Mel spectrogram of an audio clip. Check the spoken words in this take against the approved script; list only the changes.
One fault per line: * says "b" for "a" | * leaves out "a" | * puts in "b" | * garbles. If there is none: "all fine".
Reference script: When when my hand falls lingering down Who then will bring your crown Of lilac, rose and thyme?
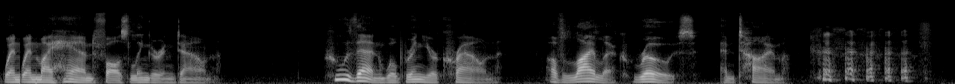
all fine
